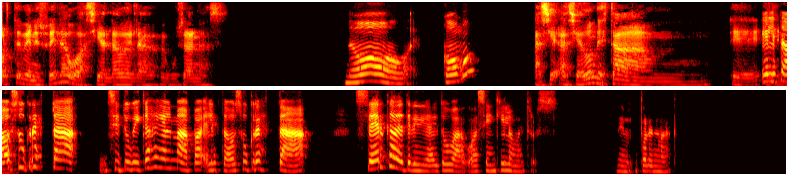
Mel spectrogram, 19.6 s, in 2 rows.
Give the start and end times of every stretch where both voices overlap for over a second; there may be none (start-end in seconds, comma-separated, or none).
none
